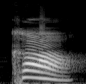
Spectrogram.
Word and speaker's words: car: Car, C-A-R, is pronounced car in British English, but not car or car.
